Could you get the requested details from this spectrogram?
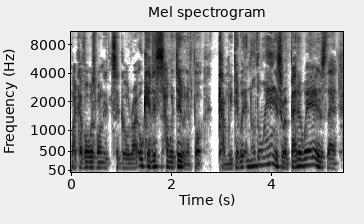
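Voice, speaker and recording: With a northern English accent, a man talks at a very fast pace with lively intonation. His medium-pitched voice is somewhat breathy, with a dark, mellow tone. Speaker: educator and keynote speaker. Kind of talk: podcast interview. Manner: halting, many repetitions.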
